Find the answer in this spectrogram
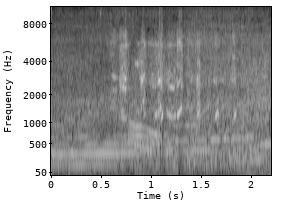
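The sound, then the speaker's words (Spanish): A stolen car is driven away: its engine revs hard with a steady droning tone while tires squeal and skid in sharp, wavering bursts, loud throughout the short stretch, with voices faintly audible underneath. “¡Se está llevando el carro!”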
